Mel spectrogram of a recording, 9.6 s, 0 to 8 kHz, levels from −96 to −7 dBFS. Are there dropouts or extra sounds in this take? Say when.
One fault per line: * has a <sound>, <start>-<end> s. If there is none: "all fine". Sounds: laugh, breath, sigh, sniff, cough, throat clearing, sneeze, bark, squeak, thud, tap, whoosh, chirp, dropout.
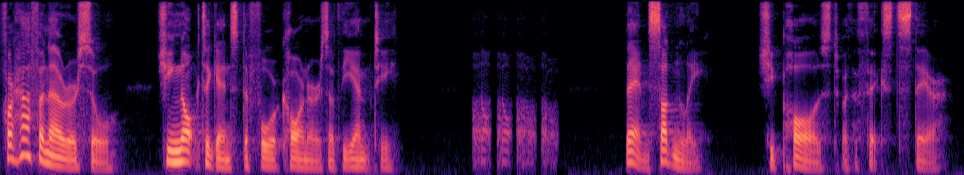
* has a laugh, 4.7-5.6 s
